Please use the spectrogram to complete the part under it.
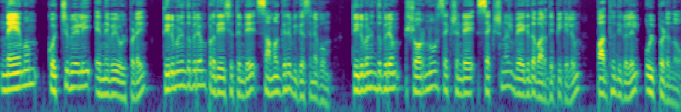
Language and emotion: Malayalam, neutral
